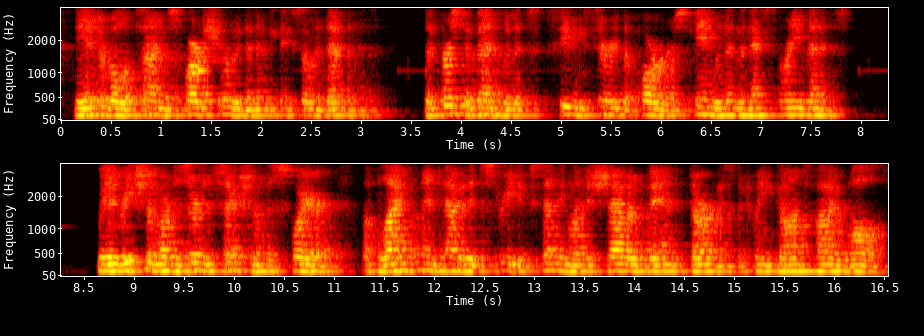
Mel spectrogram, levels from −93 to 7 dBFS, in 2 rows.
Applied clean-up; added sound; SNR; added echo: neural mask model DeepFilterNet 3.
